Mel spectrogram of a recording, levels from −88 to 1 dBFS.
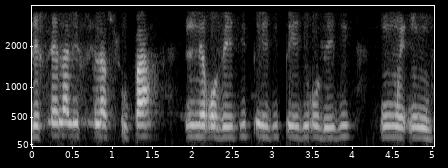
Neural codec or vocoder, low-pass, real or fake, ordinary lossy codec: vocoder, 44.1 kHz, 128 mel bands every 512 samples, BigVGAN v2; 3.6 kHz; fake; AAC, 24 kbps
